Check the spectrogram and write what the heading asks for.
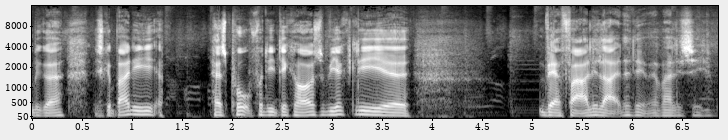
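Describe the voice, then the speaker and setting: A man's voice: fairly low pitch, fairly bright tone. An older man being interviewed in a studio, talking casually and stammering, often repeating words and restarting. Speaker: interview guest. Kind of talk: casual conversation. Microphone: headphones and studio mic.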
